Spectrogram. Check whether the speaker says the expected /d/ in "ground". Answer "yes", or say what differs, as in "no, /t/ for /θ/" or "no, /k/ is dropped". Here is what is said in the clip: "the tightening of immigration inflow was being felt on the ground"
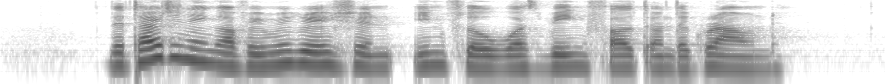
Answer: yes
